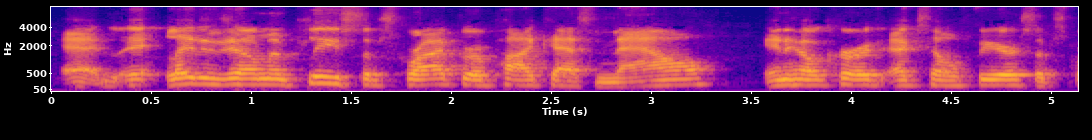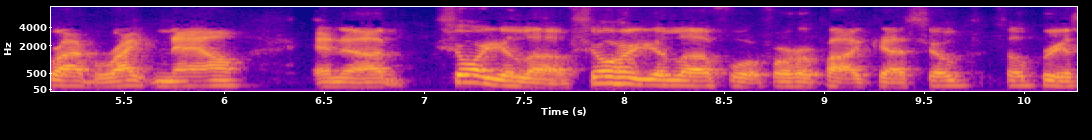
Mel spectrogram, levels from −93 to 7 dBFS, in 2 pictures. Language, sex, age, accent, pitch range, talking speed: English, male, 50-69, American, 145-190 Hz, 200 wpm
